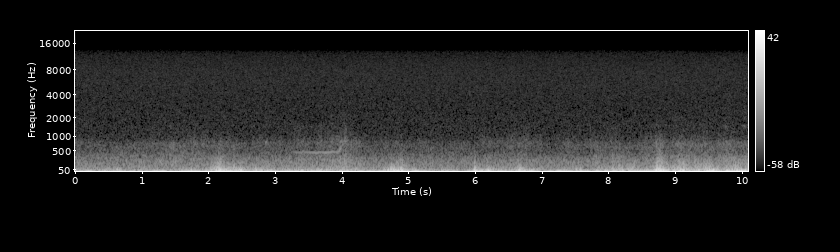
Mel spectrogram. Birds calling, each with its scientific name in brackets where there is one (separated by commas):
Hawaiian Petrel (Pterodroma sandwichensis)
